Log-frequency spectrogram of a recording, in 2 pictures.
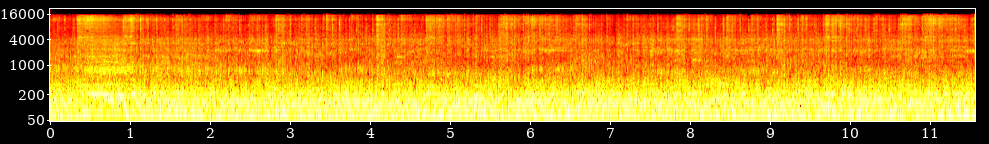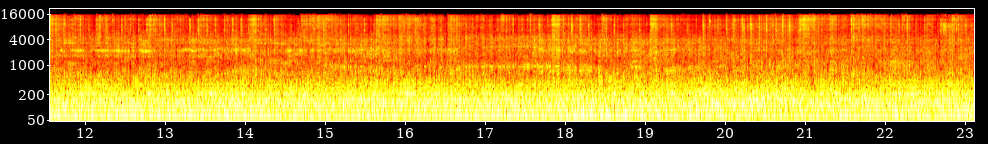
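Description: An electric bass rumbles heavily through loudspeakers.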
